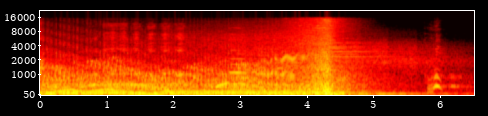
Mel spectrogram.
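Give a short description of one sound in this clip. A loud rushing whoosh swirls on, then suddenly drops away and fades.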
